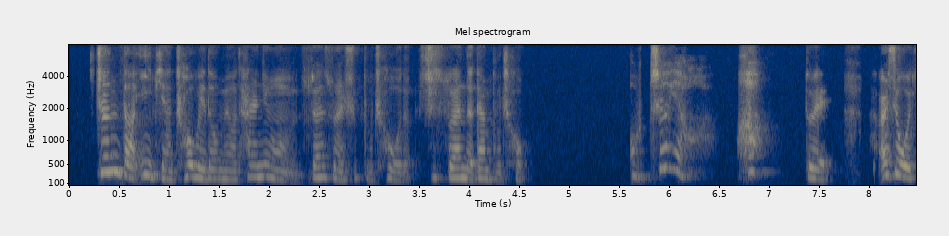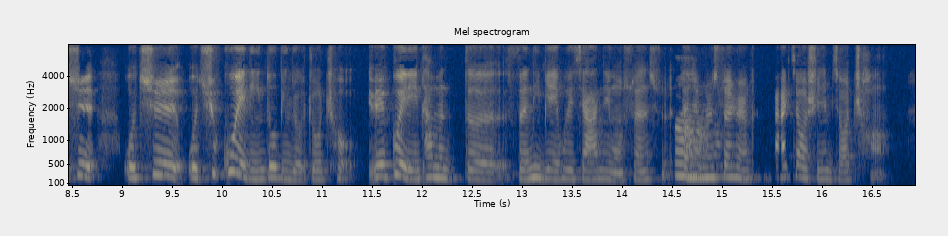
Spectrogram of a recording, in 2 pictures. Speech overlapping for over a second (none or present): none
